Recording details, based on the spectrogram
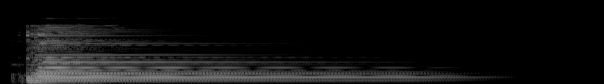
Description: Clean Sound Guitar
Cleanジャラーン(C) 118.27 KB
